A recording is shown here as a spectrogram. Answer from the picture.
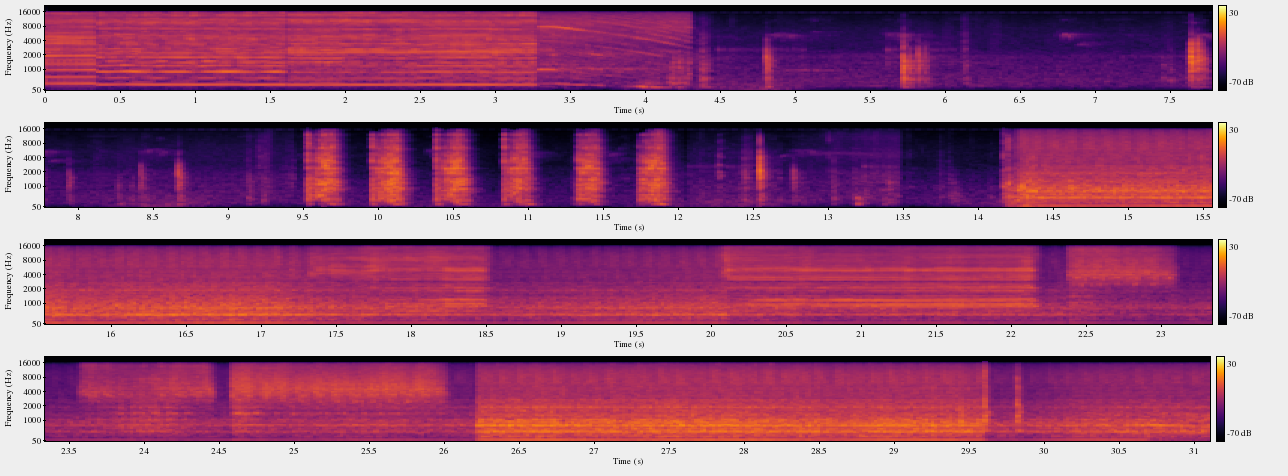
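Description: A handheld rotary tool working a small drawer pull, winding down about four seconds in. After a quiet stretch with a few clicks and a quick run of about eight loud short sounds, a Ferrex bench belt-and-disc sander starts about fourteen seconds in and keeps running, its sound changing each time the piece is pressed to the disc and lifted off.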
